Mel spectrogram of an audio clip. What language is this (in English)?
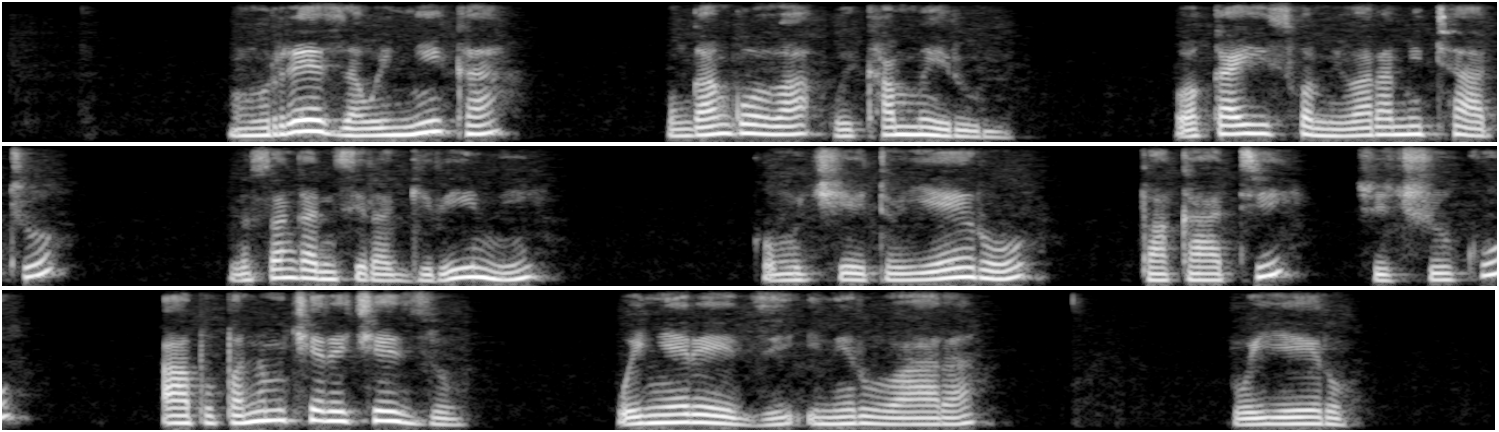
Shona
